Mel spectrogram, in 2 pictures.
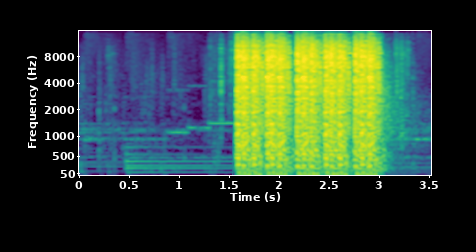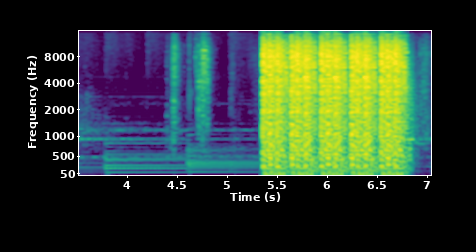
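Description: An M60 machine gun fires in PUBG Mobile Lite in two loud, rapid bursts of about a second and a half each, separated by a pause filled with background game music.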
